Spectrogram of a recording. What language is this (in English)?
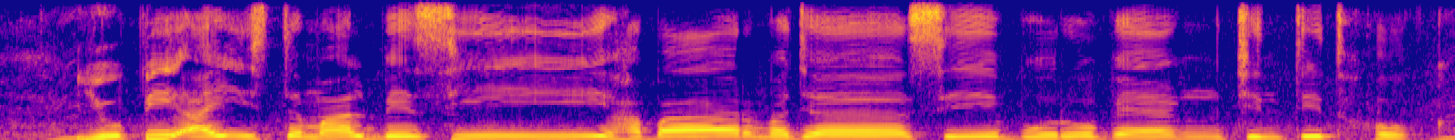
Magahi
